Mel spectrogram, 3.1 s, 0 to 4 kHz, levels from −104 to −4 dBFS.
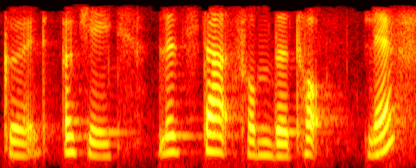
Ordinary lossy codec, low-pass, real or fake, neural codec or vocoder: MP3, 32 kbps; 3.6 kHz; real; none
